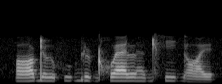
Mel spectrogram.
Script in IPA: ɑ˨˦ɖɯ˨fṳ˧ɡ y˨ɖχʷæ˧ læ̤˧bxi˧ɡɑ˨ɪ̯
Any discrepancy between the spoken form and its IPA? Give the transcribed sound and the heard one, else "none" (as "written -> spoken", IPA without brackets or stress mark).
b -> ɖ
